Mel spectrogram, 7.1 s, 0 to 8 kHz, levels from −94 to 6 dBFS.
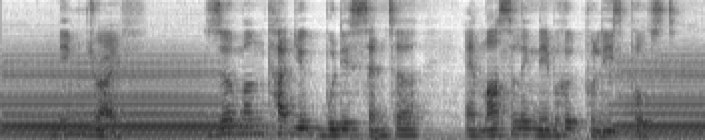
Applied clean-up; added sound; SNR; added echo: none; Bowed string instrument; 1 dB; reverberation time 0.4 s.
